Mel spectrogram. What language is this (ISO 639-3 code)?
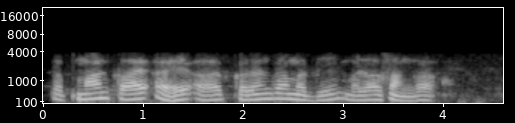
mar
